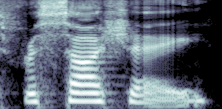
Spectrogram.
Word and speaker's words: Versace: layers said later is slow and clear it's Versace now Versace now that we talked about the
